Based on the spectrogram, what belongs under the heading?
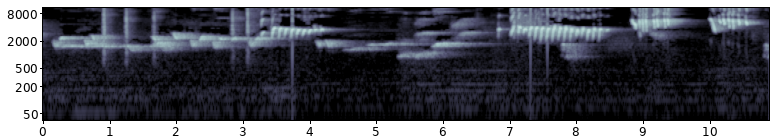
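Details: White-rumped shama song used to provoke other shamas to sing, a rich varied stream of clear whistles, stepped phrases and fast high trills, with loud rapid rattling bursts toward the end.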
